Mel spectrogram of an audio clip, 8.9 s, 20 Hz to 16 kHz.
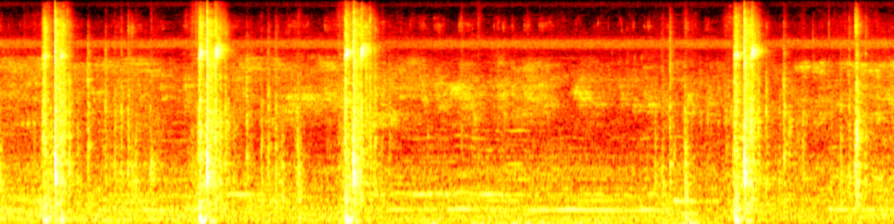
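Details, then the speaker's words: Yamaha Vixion motorcycle not charging battery: sharp isolated snaps a second or more apart as stator AC leads are sparked while kick-starting; spark too small, pointing to burnt stator windings, weak output. "kalau menurut saya apinya masih kurang besar tidak apa ya tidak mencukupi supply sepertinya ya HPnya itu kecil karena api dari 10 itu harusnya besar"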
